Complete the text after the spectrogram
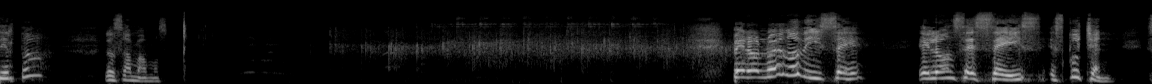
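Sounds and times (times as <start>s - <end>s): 
speech: 0.0s - 0.3s, 1.0s - 1.8s, 7.3s - 11.5s
audience applause: 3.2s - 7.9s.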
